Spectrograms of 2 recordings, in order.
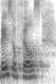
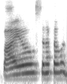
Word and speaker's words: basophil: But those eosinophils and basophils can be an indication of an imbalanced microbiome and some inflammation in the gastrointestinal tract. So what does eosinophil and biosinophil, did I say it right? Basophils. Basophil.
